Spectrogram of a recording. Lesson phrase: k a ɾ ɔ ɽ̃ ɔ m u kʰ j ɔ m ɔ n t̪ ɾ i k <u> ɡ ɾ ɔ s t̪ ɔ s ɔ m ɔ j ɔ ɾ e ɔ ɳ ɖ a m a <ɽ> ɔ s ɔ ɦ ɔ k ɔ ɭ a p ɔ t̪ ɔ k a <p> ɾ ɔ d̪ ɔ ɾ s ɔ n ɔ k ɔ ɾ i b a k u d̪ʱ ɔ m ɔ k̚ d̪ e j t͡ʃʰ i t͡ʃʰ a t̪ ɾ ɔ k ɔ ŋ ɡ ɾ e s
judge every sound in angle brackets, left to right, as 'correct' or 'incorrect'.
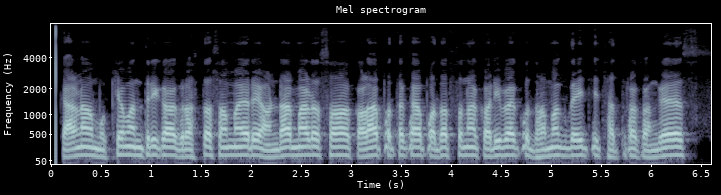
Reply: incorrect: ɔ, correct, correct

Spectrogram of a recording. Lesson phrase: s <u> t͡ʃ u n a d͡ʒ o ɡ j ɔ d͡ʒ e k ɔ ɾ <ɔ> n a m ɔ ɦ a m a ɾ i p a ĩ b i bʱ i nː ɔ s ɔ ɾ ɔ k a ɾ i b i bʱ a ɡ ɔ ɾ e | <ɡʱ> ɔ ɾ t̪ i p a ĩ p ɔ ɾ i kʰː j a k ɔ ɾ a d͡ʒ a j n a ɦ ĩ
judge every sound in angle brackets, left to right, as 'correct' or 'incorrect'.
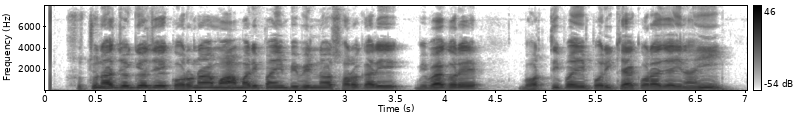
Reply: correct, incorrect: o, incorrect: bʱ

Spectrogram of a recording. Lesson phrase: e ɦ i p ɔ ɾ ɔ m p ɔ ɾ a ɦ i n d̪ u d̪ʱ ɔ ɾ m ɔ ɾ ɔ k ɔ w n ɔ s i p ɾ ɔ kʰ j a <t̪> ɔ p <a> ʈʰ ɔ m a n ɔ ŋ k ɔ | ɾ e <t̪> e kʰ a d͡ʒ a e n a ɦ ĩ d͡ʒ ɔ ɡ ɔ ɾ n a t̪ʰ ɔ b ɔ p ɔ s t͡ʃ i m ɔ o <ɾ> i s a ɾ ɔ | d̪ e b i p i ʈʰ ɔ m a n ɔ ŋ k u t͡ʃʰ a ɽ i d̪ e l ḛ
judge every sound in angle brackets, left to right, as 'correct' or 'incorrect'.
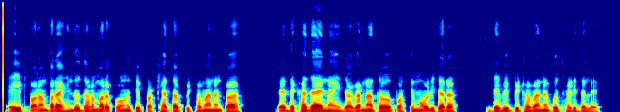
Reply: correct, incorrect: i, incorrect: d̪, incorrect: ɽ

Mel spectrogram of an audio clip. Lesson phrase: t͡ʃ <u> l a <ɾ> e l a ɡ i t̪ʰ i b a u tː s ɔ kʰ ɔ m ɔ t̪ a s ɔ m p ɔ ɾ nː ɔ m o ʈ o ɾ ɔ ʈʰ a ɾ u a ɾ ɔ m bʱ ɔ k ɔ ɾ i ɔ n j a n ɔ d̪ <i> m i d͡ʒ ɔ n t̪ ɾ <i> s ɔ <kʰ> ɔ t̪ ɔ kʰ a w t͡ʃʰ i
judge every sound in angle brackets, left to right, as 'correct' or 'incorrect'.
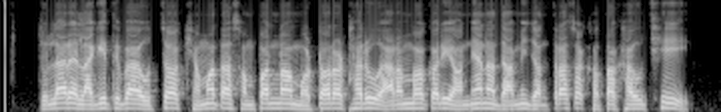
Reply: correct, correct, incorrect: a, incorrect: a, correct

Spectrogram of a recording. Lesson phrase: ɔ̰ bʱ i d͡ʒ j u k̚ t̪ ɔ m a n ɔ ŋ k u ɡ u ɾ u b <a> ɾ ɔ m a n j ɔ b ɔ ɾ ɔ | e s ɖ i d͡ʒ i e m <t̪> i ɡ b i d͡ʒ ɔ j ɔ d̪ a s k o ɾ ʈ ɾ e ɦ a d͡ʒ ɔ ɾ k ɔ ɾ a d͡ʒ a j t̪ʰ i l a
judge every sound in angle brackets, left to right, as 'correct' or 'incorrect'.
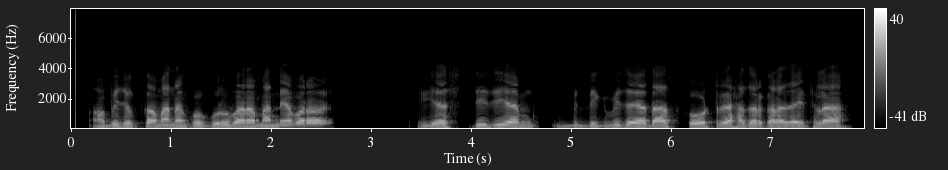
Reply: correct, incorrect: d̪

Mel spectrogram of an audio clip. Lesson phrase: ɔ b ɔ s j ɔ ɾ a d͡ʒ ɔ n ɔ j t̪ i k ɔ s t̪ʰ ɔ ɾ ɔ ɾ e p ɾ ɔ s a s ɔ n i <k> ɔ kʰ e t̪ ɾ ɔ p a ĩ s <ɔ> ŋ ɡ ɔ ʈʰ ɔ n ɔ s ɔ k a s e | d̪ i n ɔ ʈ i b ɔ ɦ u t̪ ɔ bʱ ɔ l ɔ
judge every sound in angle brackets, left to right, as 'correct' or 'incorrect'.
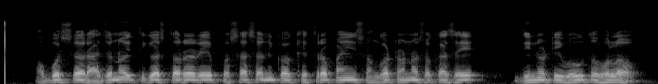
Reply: correct, correct

